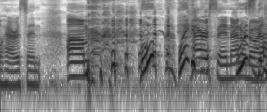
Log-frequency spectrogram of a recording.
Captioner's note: laughing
